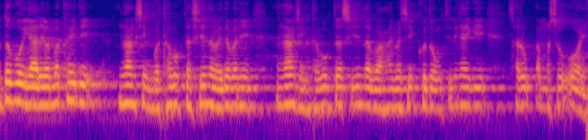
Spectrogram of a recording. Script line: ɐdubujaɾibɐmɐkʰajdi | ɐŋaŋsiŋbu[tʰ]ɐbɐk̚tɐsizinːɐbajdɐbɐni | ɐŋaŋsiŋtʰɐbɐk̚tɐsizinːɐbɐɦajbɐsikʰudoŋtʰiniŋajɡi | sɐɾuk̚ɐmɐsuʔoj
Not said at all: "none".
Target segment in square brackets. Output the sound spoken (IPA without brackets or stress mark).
tʰ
